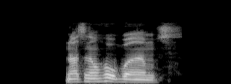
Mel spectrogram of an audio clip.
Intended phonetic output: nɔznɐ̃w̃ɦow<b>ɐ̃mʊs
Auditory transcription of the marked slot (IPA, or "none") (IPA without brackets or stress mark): b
